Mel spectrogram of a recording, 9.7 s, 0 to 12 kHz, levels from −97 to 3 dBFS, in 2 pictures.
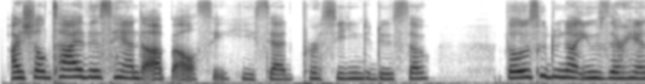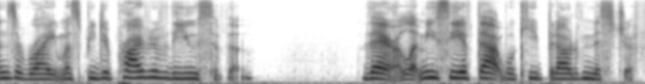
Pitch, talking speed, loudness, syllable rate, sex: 235 Hz, 255 wpm, -18 LUFS, 6.5 syllables/s, female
